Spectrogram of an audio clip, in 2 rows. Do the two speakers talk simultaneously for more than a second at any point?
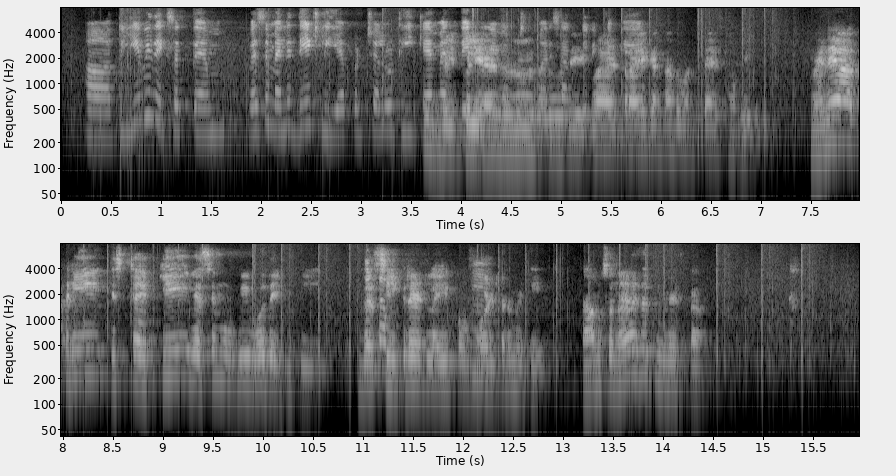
Yes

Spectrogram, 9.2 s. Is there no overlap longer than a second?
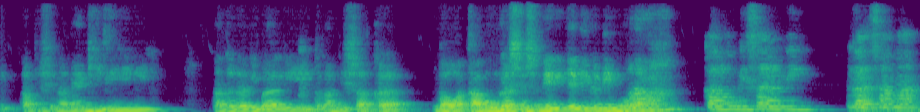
Yes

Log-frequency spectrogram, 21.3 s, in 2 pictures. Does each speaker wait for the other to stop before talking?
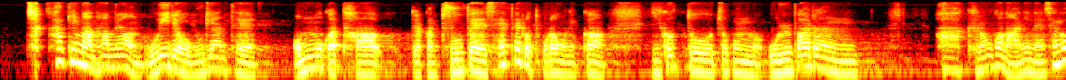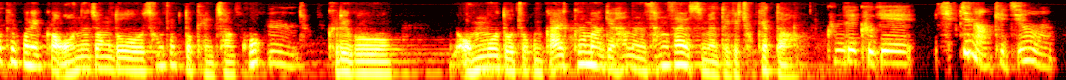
Yes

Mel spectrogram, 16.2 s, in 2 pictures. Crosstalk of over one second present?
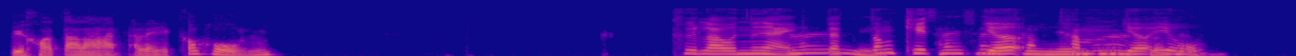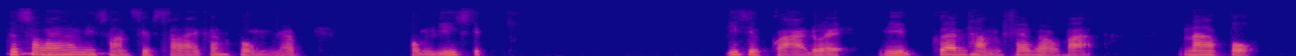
Yes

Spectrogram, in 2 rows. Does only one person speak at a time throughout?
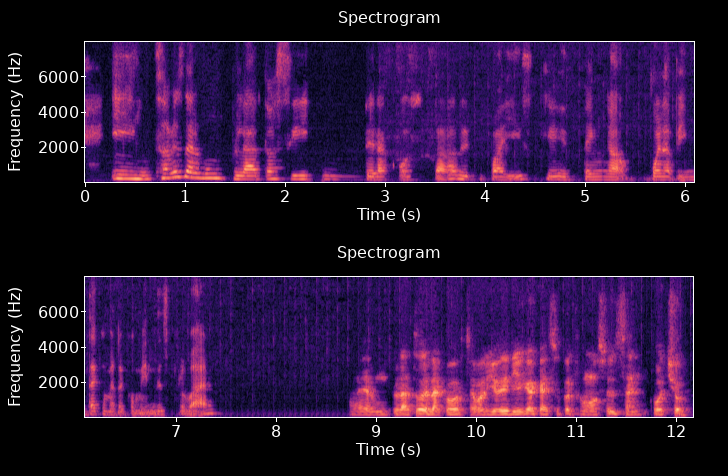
Yes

